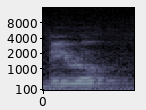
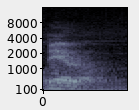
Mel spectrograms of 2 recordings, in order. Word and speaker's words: Beyro: And I don't know if I don't talk to Rick about his conversations with Beiro. I think that's how he pronounces it. It's spelled B-E-Y-R-O, Beiro.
